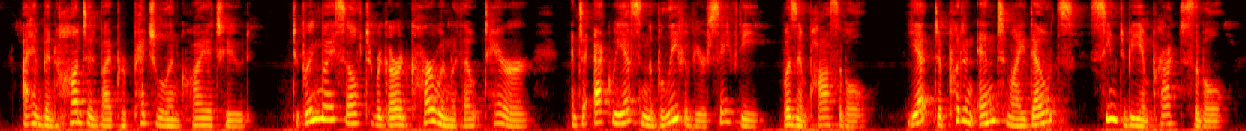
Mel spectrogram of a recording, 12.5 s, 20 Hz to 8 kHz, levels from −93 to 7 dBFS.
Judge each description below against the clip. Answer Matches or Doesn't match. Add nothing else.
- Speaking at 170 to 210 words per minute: Matches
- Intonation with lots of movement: Matches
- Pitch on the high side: Doesn't match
